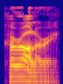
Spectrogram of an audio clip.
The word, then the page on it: corollary: anglais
